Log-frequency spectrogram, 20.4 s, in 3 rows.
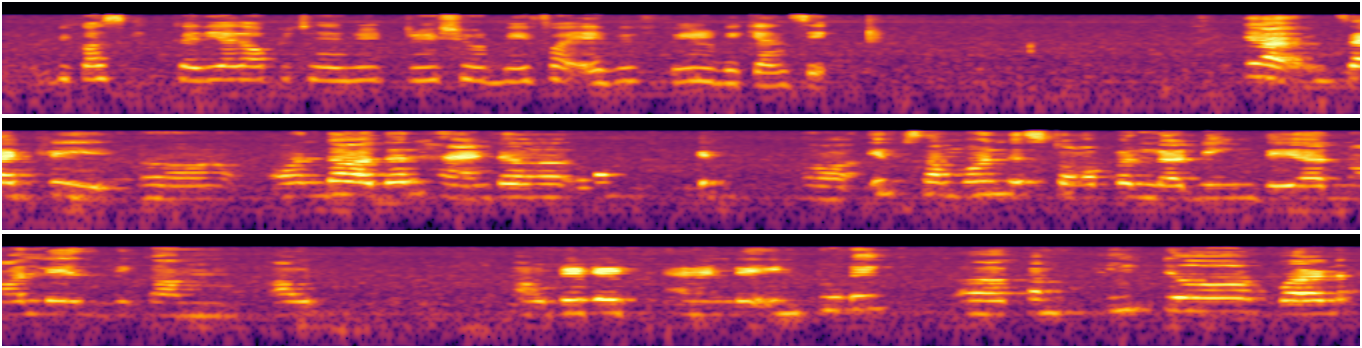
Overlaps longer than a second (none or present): none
